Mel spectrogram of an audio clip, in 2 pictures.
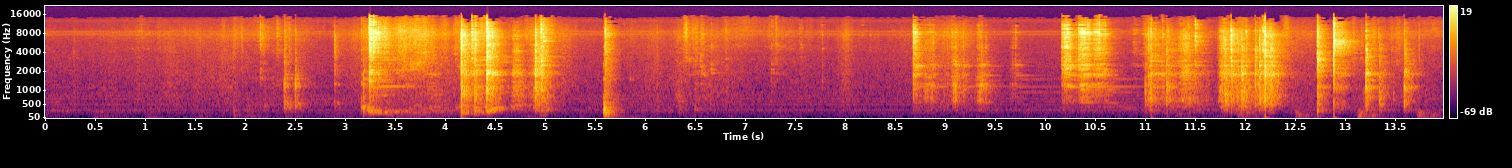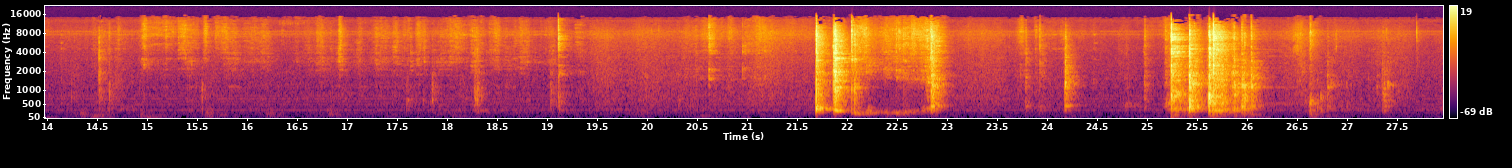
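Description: Metal parts of a disassembled Stirling engine clinking, scraping and knocking as an aluminium cover plate and a stainless-steel cylinder are handled and set down on metal plates. The clatter comes in several bursts with quiet between them, the loudest knocks near the end.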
